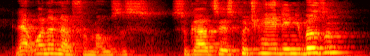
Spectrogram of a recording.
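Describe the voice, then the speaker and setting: The intonation is lively, in a Southern US accent at a moderate pace. Noticeable background noise and audible room echo fill the recording. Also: woman. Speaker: Bible teacher. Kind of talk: sermon. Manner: casual, conversational.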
